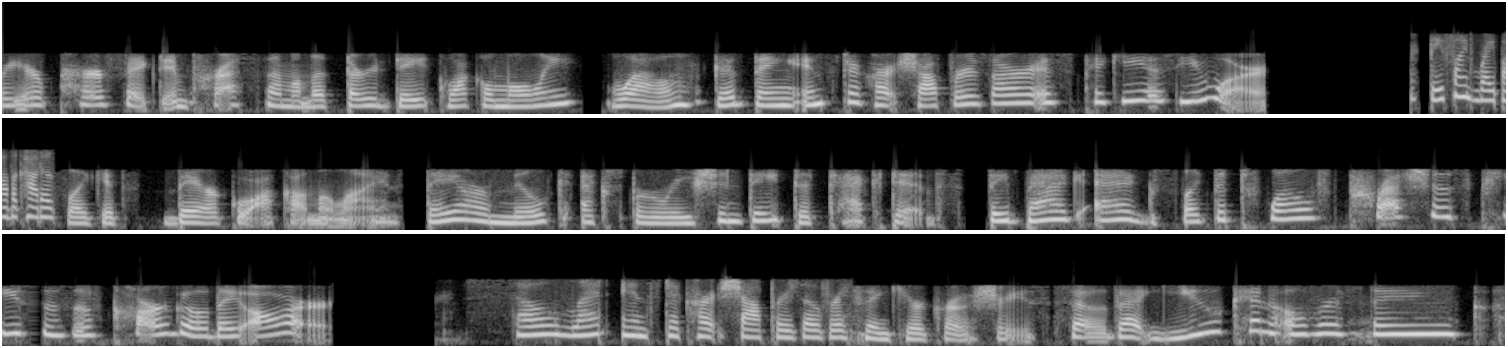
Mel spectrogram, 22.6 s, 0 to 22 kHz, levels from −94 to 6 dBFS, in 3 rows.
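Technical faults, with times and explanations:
6.31–7.05 s and 16.69–17.21 s, playback stall: the sound just cuts out mid-flow, first right after "as picky as you" for about 0.73 s, then after "of cargo they" for about 0.52 s. That points to the player's buffer running dry or its output thread getting blocked.
7.05–7.78 s and 17.21–19.29 s, catch-up at higher speed: right after each stall the player races through its backlog by resampling, so speed and pitch go up together and then drop back. After the first stall it runs at 2x for about 0.73 s, with the pitch jumping close to an octave and sounding chipmunk-like. After the second it runs at 1.25x for about 2 s, roughly four semitones sharp, until "your groceries so that" settles back to normal.
15.18 s, packet loss with pitch repetition: about 60 ms goes missing, which fits three 20 ms packets. The receiver covers the hole by looping the last pitch period and fading it down, so you hear a brief buzzy, held tone in place of the real sound before things cross-fade back. 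The rest of the chain is a G.711 mu-law telephone link, so everything is band-limited to 4 kHz.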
